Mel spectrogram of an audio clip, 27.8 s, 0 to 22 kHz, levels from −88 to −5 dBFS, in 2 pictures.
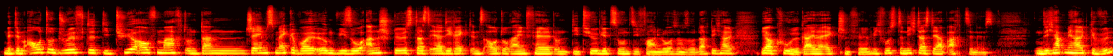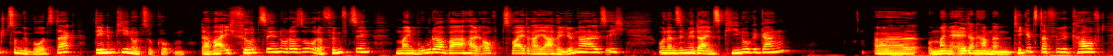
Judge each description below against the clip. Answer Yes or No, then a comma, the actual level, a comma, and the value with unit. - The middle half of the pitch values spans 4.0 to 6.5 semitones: Yes, average, 4.7 semitones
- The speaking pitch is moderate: Yes, medium, 145 Hz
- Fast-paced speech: Yes, fast, 205 wpm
